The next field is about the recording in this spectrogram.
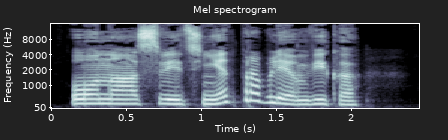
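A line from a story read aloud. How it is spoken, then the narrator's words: Even, seemingly joking question. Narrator (Russian): спрашивает он ровно и как будто шутливым тоном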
